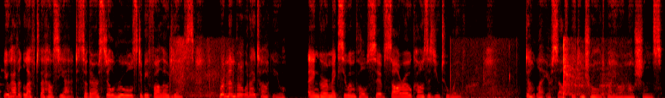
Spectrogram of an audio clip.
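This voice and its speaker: A woman voicing a cold, commanding head of a household called Father, speaking in a calm, measured way with hushed, grave whispers in a game cutscene. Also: on the low side, slight background noise, close to an everyday voice. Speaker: stern head of an orphan household. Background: game music score.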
